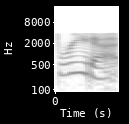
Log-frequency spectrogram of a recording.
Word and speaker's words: Bria: very well and says that um Dan's friend Bria is asking this that the uh yeah you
